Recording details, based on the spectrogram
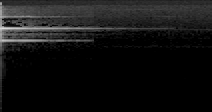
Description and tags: Created from a Yamaha keyboard with layering sounds. I used it as a wink for a cartoon dog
